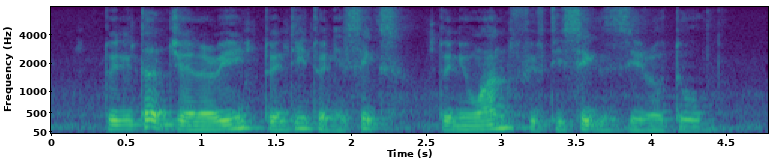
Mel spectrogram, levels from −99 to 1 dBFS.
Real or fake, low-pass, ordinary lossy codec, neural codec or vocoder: fake; none; none; codec, 16 kHz, 8 kbps, FunCodec, trained on Chinese and English, 25 frames a second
